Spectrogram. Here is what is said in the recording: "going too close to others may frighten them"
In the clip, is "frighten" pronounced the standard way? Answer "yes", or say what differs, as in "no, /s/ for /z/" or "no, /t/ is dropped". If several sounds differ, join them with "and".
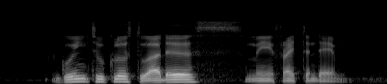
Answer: yes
